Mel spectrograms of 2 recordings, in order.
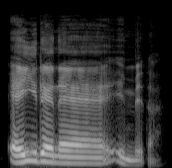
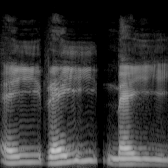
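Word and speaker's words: εἰρήνη: 어떤 학자는 이제 저 N자 비슷하게 되어 있는 게 이제 에 발음인데, 요새 나오는 젊은 학자들은 저걸 에라고 읽지 않고 에이로 읽어요. 그래서 에이레이네이 이렇게 읽기도 하는데 뭐 같은 말입니다. 에로 읽거나 에아이로 읽거나 에이로 읽거나 같은 말인데, 에이레네, 저게 이제 구약의 히브리어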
